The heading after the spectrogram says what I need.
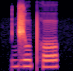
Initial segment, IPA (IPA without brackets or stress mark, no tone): d͡ʒ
